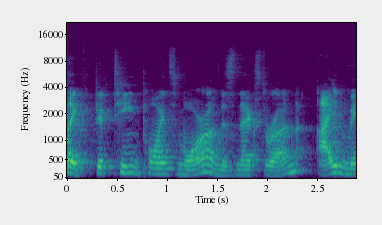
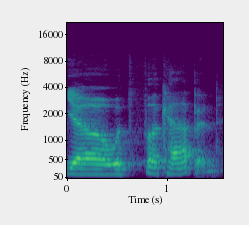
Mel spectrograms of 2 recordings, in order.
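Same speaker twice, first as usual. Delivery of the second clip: casual, friendly voice. Retelling what Jesse said when the driver got back: Jesse Wood voice. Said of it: "In typical Jesse Wood voice".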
